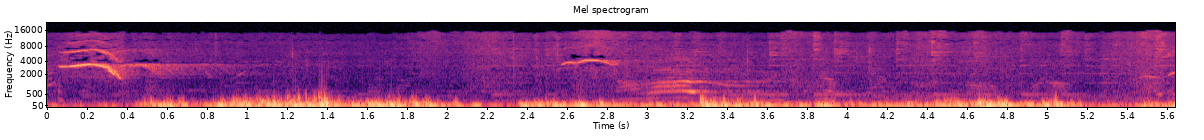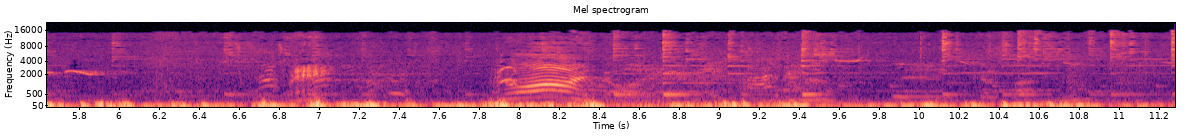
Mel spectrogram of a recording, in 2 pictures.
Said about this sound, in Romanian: Oh, și-a venit cățelul, unul mic și negru care a adunat toate oile. Bravo, bravo, ești tare. Așa, uite cum stau fetele la rând aici la treabă.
